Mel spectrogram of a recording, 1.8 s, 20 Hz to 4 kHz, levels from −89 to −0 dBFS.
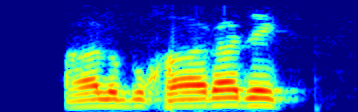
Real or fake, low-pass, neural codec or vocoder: real; 3.6 kHz; none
